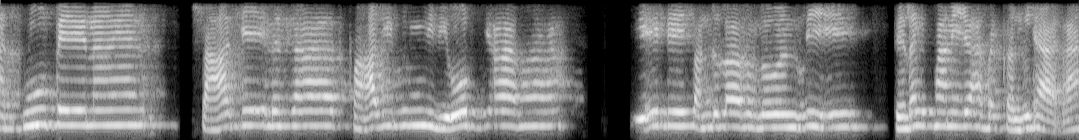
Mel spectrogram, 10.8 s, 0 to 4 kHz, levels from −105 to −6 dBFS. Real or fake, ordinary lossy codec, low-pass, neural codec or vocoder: fake; none; 3.6 kHz; codec, 24 kHz, 0.9 kbps, WavTokenizer, medium speech release version 2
